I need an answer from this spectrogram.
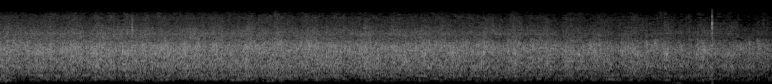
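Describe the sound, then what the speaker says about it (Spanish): A church congregation applauds in a steady, dense wash of clapping that holds evenly for several seconds, with no voices over it. "¿Cuántos le dan un aplauso a él?"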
